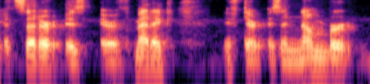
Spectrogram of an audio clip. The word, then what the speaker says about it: arithmetic: let you know uh this word and this form is pronounced arithmetic it's not arithmetic um so this is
